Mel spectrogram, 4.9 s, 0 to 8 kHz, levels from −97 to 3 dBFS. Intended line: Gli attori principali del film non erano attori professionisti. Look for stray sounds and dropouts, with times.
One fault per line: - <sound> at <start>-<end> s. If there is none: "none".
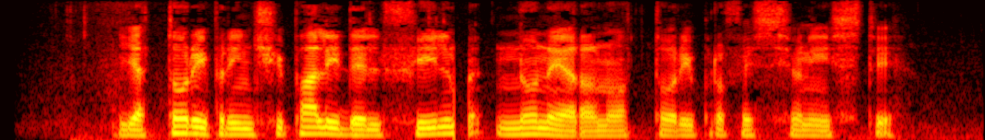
- dropout at 2.3-2.3 s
